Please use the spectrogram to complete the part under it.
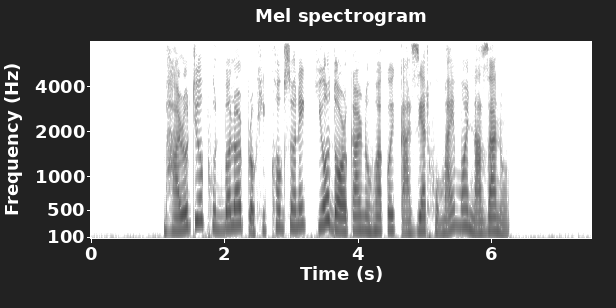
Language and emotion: Assamese, disgusted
